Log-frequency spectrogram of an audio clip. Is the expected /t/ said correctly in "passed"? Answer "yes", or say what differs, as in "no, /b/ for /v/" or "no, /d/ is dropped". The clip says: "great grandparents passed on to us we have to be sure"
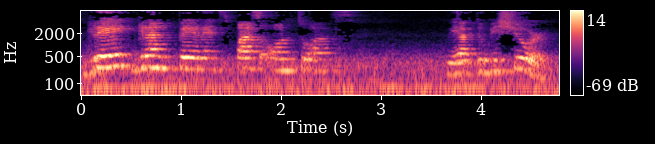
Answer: no, /t/ is dropped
